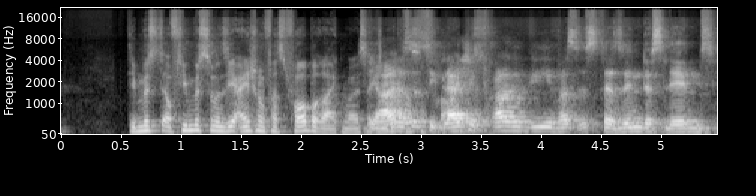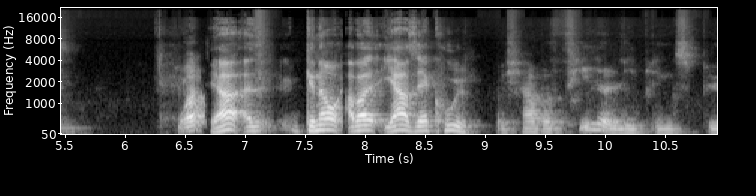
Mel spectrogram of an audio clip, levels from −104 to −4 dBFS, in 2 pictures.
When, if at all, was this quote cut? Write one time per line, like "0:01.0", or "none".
0:07.8
0:09.1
